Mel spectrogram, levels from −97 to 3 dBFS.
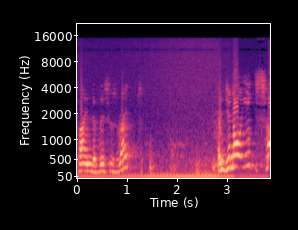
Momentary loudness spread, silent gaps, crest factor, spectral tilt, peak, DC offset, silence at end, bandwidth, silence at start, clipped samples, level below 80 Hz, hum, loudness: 18 LU; none; 14 dB; -7 dB/octave; 0 dBFS; under 0.1%; 0 s; 15.5 kHz; 0 s; under 0.1%; -26 dBFS; none; -13 LUFS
